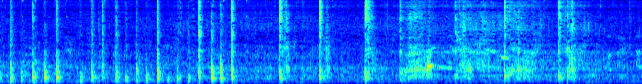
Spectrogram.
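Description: Metal spatula scraping and clinking against a steel kadai as small fish are stirred in a frying spiced gravy over a wood fire. The strokes come quickly at first, about four a second, then slow to a few single scrapes, with a soft sizzle from the pan.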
